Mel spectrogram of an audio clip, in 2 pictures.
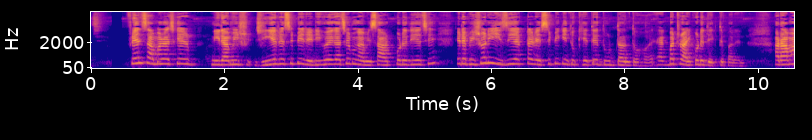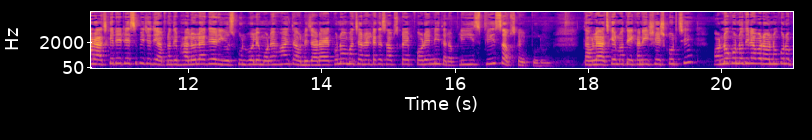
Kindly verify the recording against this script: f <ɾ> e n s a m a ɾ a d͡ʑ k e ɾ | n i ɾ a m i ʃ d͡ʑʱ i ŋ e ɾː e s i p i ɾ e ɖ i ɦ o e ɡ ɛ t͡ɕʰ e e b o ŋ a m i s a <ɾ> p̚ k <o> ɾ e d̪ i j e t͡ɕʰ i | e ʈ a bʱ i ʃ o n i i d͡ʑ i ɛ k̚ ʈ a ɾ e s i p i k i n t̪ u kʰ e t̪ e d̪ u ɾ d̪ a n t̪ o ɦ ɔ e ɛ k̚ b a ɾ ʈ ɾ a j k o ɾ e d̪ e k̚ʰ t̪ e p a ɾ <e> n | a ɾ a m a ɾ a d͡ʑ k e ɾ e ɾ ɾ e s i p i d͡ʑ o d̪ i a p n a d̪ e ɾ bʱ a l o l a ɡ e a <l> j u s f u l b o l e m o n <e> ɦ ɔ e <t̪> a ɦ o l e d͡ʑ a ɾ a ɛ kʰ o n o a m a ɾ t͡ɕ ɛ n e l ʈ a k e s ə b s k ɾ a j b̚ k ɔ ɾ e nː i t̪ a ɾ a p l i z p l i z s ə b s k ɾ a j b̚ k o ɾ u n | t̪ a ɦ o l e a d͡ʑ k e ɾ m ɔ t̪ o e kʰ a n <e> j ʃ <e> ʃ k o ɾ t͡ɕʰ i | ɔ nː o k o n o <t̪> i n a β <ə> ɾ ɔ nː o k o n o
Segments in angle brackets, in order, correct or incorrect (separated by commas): correct, correct, correct, correct, incorrect, correct, correct, correct, correct, incorrect, incorrect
